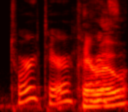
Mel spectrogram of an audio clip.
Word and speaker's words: tarot: I am really excited, but I have had tarot. Tarot. I think tarot is the pronunciation.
